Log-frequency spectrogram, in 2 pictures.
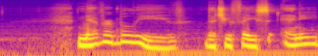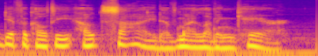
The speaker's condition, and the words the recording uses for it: None; typical speech.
